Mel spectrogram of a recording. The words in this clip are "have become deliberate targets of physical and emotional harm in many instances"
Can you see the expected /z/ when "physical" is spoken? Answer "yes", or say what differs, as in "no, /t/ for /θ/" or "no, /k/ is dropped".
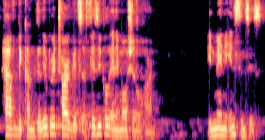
yes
